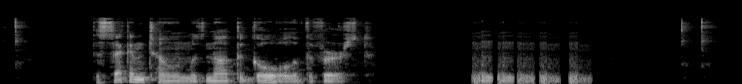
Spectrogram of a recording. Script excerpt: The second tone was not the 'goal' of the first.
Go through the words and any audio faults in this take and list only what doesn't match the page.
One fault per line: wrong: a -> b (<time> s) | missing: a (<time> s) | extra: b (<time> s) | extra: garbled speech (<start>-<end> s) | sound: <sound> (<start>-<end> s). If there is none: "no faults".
sound: laugh (4.7-5.9 s)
